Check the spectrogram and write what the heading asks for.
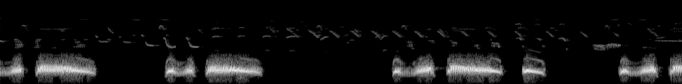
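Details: Repeated low coos of a spotted dove for use as a trapping lure. The three-part phrases, two quick notes and then a long falling one, come every couple of seconds under faint high chirps of small birds.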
